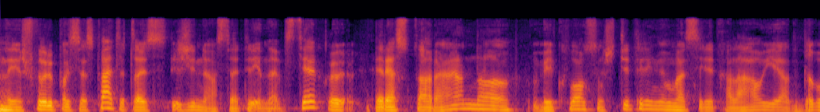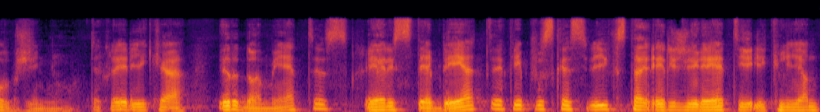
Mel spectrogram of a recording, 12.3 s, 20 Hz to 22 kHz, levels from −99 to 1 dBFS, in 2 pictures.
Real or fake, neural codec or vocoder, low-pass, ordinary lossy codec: fake; codec, 24 kHz, 1.5 kbps, HILCodec; 10.8 kHz; MP3, 96 kbps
